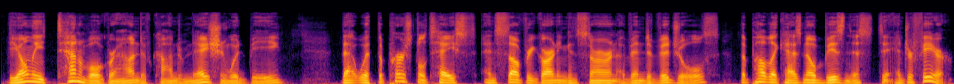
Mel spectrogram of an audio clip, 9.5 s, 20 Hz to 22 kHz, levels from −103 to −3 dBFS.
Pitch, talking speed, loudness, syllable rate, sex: 105 Hz, 165 wpm, -20 LUFS, 5.5 syllables/s, male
